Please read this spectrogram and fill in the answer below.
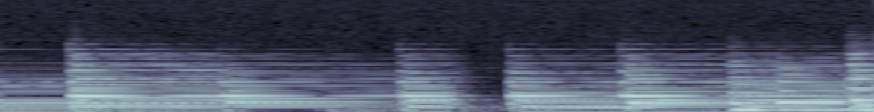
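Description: Solo piano playing a run of chords, each struck sharply and left to ring, with a short break about two seconds in.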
